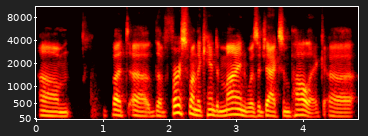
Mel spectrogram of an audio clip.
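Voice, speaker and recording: A man speaking informally as a guest playwright about his creative process, in a halting, thoughtful manner. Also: mid-range voice, bright, forceful tone. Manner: halting, thoughtful, chuckling asides.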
